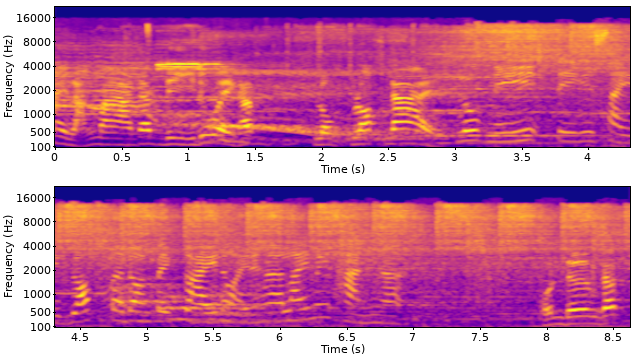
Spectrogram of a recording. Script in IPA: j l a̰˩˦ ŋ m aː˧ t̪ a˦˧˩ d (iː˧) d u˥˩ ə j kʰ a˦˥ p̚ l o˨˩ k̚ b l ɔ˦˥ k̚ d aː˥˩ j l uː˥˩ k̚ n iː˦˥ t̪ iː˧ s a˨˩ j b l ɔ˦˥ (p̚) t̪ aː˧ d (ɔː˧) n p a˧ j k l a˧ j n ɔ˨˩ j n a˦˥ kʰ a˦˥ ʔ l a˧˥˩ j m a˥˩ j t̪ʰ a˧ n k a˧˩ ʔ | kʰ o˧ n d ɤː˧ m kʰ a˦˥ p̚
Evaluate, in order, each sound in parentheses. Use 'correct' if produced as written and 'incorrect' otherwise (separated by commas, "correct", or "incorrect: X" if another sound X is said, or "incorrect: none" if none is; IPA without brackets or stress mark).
correct, incorrect: k̚, correct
